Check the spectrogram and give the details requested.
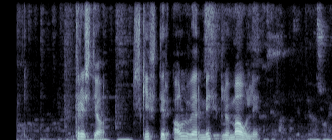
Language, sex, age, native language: Icelandic, male, 40-49, Icelandic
